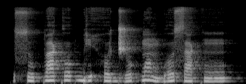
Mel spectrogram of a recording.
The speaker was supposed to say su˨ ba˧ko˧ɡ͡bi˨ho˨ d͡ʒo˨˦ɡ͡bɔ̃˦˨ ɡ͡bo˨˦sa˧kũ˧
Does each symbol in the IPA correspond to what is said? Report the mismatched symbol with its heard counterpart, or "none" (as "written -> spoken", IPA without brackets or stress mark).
none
